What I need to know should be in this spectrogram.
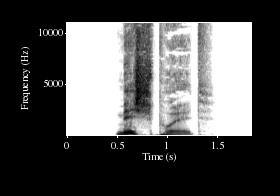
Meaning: mixing console, mixing desk, soundboard, audio mixer
- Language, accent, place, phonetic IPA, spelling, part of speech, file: German, Germany, Berlin, [ˈmɪʃˌpʊlt], Mischpult, noun, De-Mischpult.ogg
